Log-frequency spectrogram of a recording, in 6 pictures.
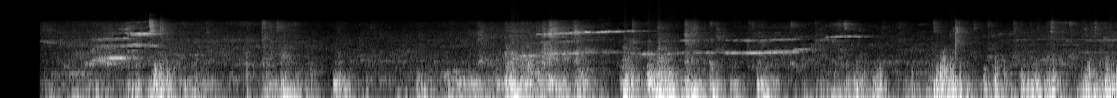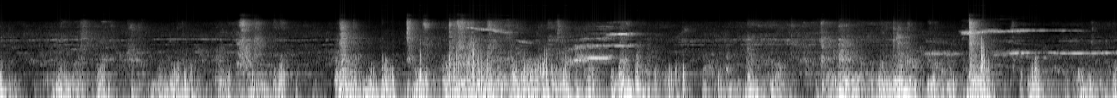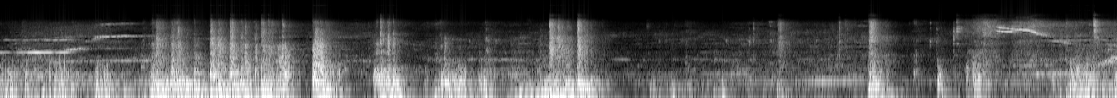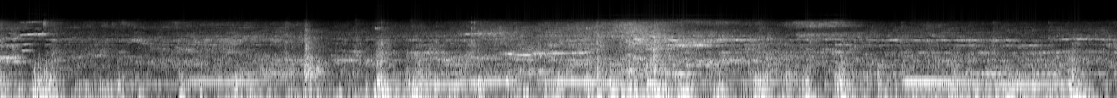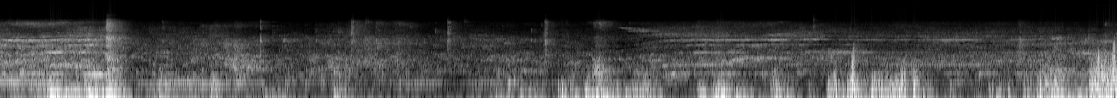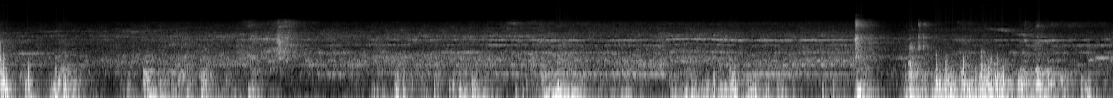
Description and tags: Sounds when travelling on Hayling Ferry, including raising the ramps. Some wind sounds (unfortunately). Recorded on a Wileyfox Storm.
